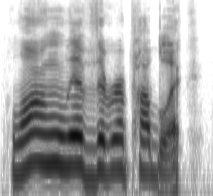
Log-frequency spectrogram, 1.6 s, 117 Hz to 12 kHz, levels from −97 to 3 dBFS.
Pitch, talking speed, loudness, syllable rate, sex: 225 Hz, 150 wpm, -16 LUFS, 4.9 syllables/s, female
